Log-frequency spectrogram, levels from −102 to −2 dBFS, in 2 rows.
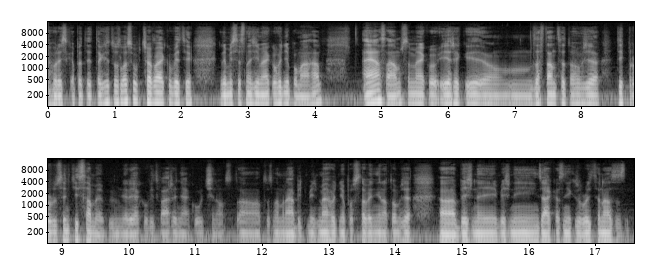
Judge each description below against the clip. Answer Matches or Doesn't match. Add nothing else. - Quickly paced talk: Matches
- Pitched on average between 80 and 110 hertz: Matches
